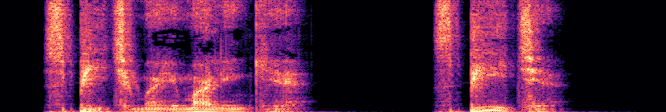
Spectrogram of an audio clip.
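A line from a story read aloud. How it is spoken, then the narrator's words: Soft tearful lullaby. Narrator (Russian): Она беззвучно заплакала, глотая слезы, и стала тихонько напевать колыбельную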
